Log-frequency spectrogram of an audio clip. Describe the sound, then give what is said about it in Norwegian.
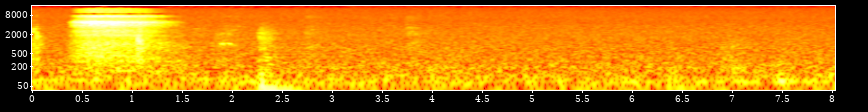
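A single long, deep breath taken during a guided breathing exercise, airy, rises and fades within about a second, followed by near silence with a faint soft tap and low hiss. “Og vi puster en gang til.”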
